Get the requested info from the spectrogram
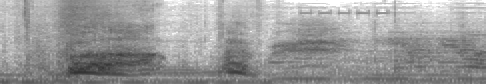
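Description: A man's loud vocal cry, about half a second long, from a fighter just after blows land, with a shorter cry a moment later.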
